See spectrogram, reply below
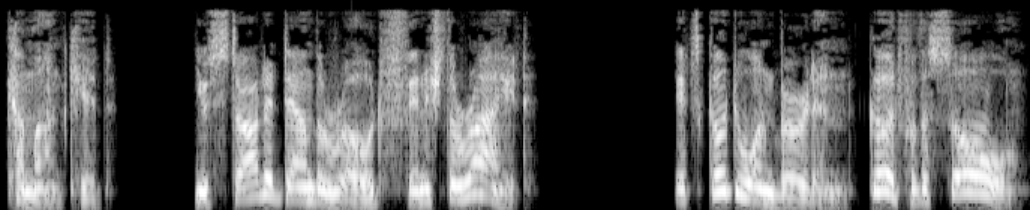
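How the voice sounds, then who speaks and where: A man's voice: a little high, huge pitch swings, unhurried, a bit bright, husky, no echo, pitched above the performer's own voice, heavily acted. A man voicing a male police detective who presses and mocks a suspect, speaking in a pushy, sarcastic way in an audiobook reading. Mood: coaxing. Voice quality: mocking, pushy. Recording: dull, lo-fi dry recording.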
